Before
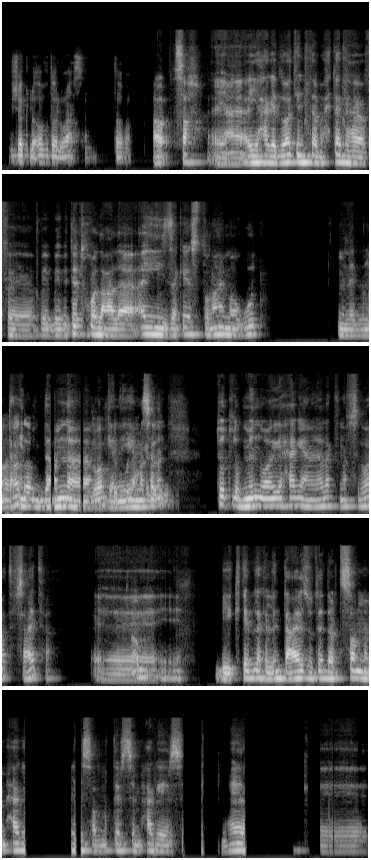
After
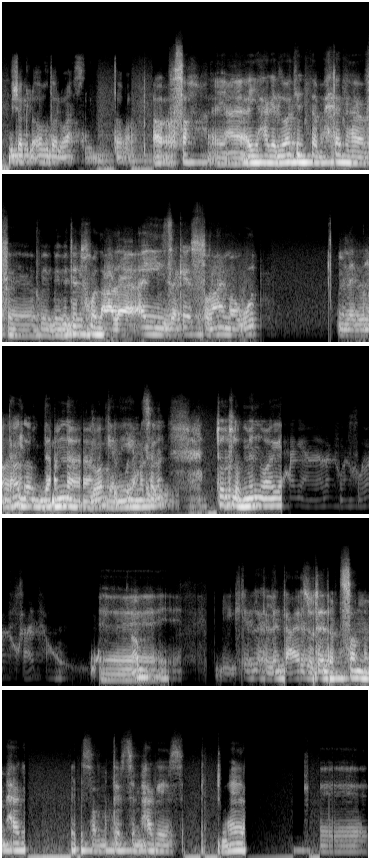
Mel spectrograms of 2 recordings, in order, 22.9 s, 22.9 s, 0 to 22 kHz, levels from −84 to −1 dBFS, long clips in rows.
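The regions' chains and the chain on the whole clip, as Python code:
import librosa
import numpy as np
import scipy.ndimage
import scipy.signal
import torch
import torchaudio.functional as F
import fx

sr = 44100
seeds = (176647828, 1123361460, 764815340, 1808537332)

y = fx.chain(x, sr, fx.highpass(hz=430.0, slope=12),
    fx.leveller(passes=2), at=(5.87, 9.2))
y = fx.chain(y, sr, fx.peak_eq(hz=93.0, db=-4.0, octaves=0.39),
    fx.auto_wah(base_hz=280.0, top_hz=1400.0, q=13.0, full_db=-24.5, direction='up'), at=(12.67, 14.99))
y = fx.chain(y, sr, fx.bandpass_edges(low_hz=450.0, high_hz=6700.0),
    fx.level_steps(step_db=23), at=(15.85, 17.87))
y = fx.dynamic_eq(y, sr, hz=140.0, q=2.1, threshold_db=-38.0, ratio=4.0, max_db=6)
y = scipy.signal.sosfilt(scipy.signal.butter(4, 3600.0, 'lowpass', fs=sr, output='sos'), y)
y = fx.pre_swell(y, sr, db_per_s=29.0)
y = F.gain(torch.from_numpy(y), 2.5).numpy()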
